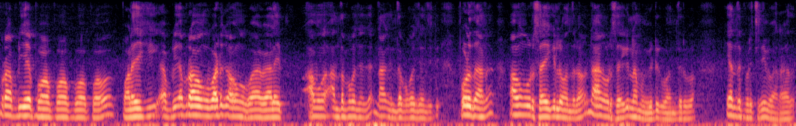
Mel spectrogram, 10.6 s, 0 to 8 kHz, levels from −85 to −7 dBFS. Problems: constant background noise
